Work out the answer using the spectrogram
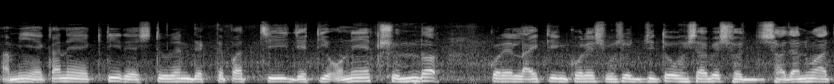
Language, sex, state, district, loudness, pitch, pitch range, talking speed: Bengali, male, Assam, Hailakandi, -11 LUFS, 135 Hz, 125-140 Hz, 120 wpm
